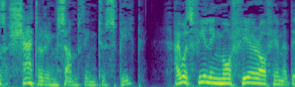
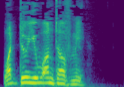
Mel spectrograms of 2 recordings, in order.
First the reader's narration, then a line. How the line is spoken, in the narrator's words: Angrily I said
